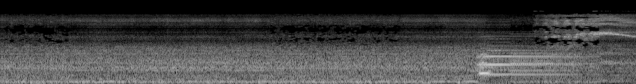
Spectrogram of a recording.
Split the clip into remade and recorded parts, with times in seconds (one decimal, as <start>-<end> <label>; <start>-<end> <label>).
0.0-0.7 recorded; 0.7-2.7 remade; 2.7-4.0 recorded; 4.0-5.1 remade; 5.1-6.0 recorded; 6.0-6.4 remade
